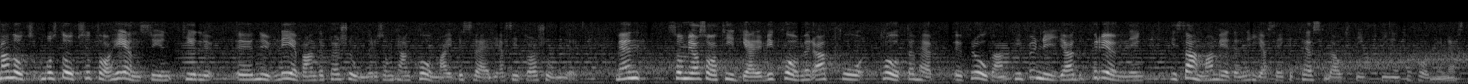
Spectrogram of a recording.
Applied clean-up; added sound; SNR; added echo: none; Wind + Bowed string instrument; 14 dB; none.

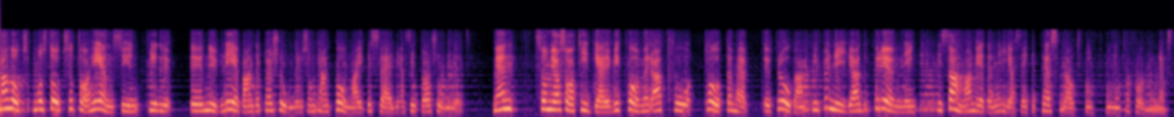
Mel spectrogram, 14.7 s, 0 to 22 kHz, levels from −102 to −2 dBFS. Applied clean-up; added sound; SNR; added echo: neural mask model RNNoise.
